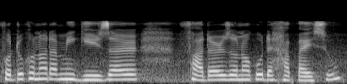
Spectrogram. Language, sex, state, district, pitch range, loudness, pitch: Assamese, female, Assam, Kamrup Metropolitan, 210-240 Hz, -12 LUFS, 225 Hz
